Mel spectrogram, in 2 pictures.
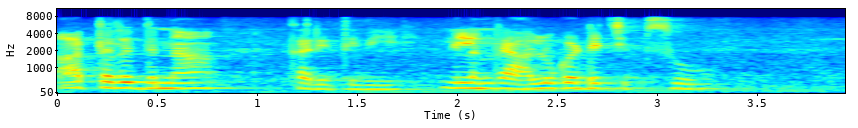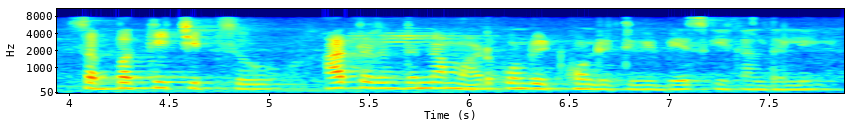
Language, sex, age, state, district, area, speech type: Kannada, male, 30-45, Karnataka, Bangalore Rural, rural, spontaneous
